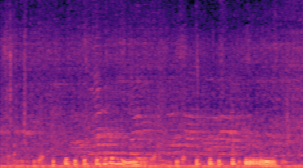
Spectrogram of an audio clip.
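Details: Rapid series of low, pulsing pigeon coos, a stuttering throb that swells and ends in a sustained rolling note, above a steady mechanical hum.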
